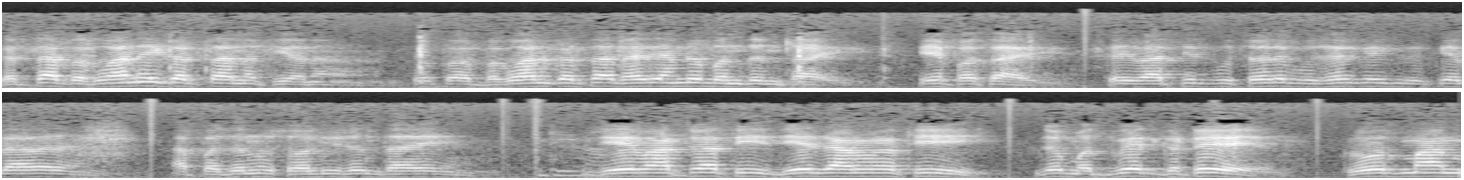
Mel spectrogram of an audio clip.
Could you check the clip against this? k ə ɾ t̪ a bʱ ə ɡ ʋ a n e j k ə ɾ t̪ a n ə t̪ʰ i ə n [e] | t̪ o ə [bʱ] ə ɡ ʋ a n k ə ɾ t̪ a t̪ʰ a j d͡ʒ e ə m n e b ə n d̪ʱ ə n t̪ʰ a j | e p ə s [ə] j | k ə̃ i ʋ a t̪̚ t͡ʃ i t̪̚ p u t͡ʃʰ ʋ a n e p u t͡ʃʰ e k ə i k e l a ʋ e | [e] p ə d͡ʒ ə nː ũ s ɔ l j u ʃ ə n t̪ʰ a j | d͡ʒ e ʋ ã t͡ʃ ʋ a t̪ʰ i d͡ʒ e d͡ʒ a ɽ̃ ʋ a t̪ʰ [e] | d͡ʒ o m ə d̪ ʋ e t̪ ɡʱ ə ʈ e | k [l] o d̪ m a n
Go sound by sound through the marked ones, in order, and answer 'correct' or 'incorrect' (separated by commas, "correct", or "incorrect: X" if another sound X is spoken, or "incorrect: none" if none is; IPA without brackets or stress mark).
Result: incorrect: a, correct, incorrect: a, incorrect: a, incorrect: i, incorrect: ɾ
